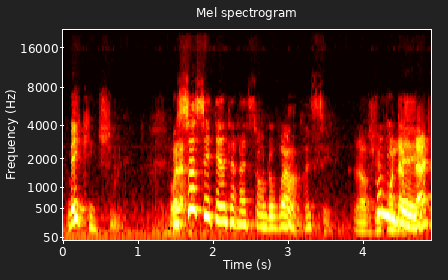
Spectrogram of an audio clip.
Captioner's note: both conversing in French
